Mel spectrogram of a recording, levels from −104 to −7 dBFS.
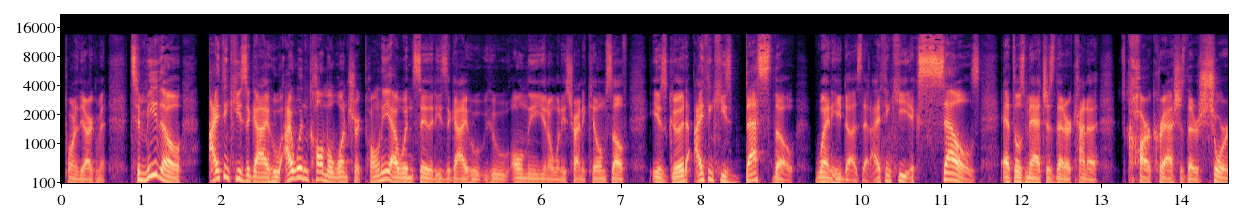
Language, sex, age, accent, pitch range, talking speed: English, male, 30-49, American, 95-130 Hz, 265 wpm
